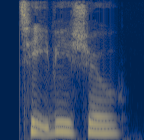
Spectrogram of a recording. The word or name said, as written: tv-show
